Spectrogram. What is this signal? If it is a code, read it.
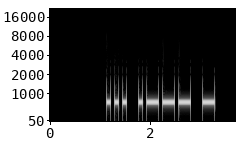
Morse code, heard as a keyed tone, about 15 wpm, 700 Hz. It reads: SJT
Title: Three Challenging Letter-Number Combinations 15wpm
